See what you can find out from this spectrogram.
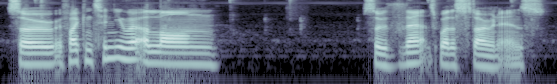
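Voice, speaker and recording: A man chatting casually as a live game streamer, musing aloud in a relaxed, low-key way. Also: slow, vocal fry, clean tone. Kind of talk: casual chat over Minecraft gameplay.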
